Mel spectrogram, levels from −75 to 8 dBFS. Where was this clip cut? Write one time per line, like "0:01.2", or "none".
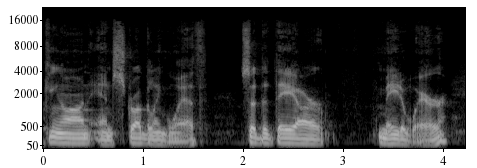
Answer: none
